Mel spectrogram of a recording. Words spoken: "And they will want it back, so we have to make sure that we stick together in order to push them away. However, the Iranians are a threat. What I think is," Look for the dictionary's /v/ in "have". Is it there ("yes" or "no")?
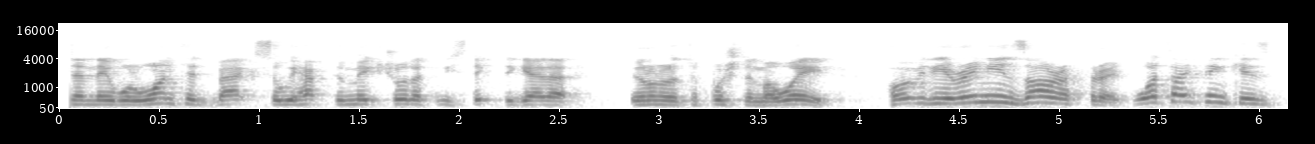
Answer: no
